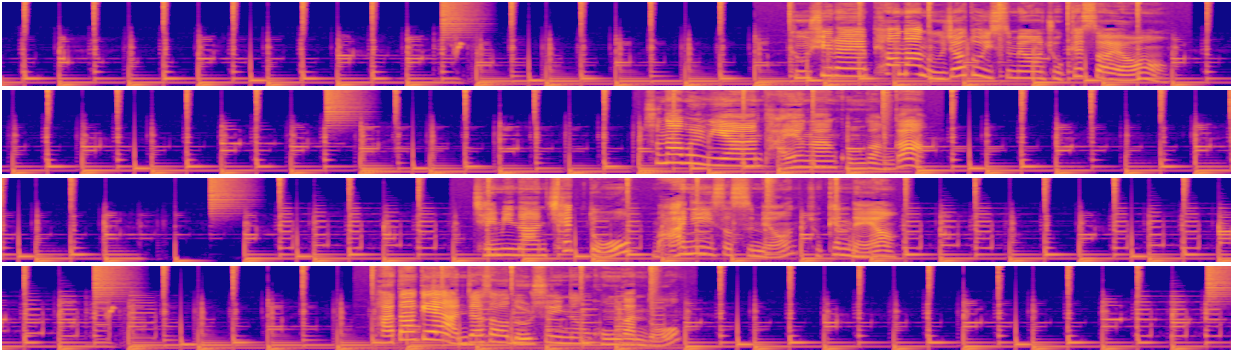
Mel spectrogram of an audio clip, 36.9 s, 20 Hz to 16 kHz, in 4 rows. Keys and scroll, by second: 3.4 d, 20.4 super+d, 22.4 super+d, 22.6 super+d, 23.4 super+d, 29.9 super+c, 30.0 super+v.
